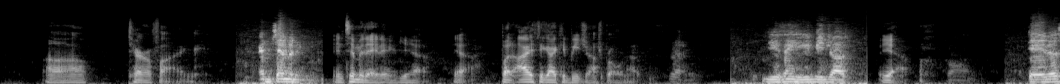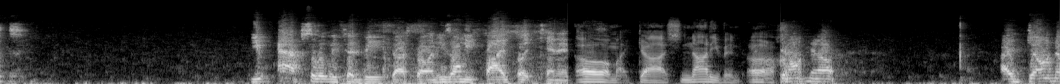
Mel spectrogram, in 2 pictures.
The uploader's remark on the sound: Sorry for the audio issues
